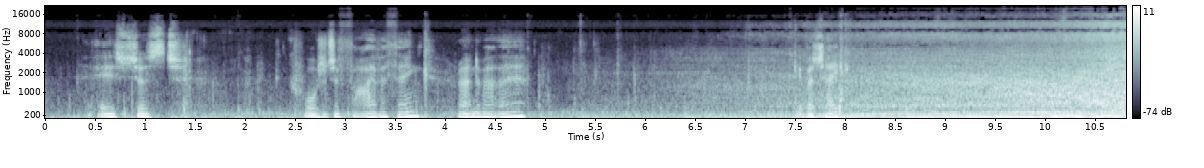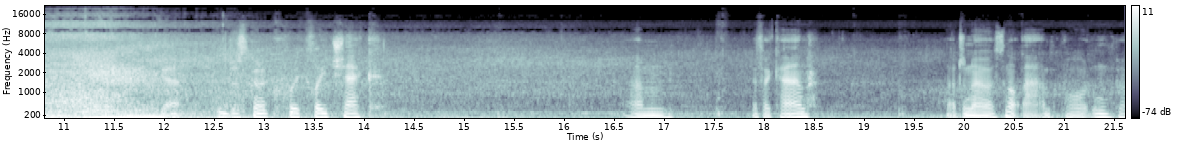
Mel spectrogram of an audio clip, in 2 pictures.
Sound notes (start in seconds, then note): 9.8 car passing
